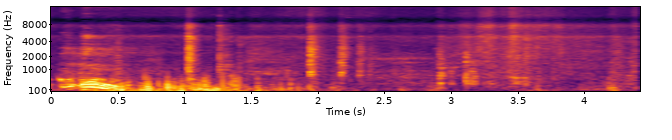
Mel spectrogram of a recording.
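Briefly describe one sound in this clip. Plastic and metal parts knock and rattle close by.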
